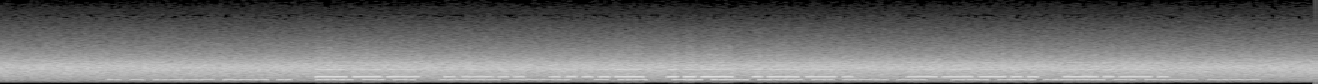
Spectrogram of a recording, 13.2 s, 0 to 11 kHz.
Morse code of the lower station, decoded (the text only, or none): IT2OI 5NN 28 TU DL6NZD BG2NYY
